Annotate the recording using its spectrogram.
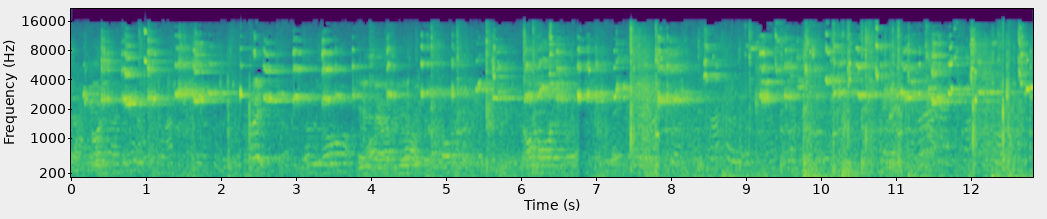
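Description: Badminton rackets strike a shuttlecock with crisp pops.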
